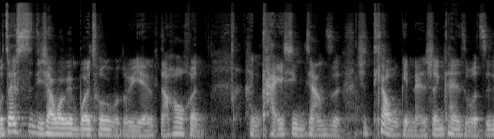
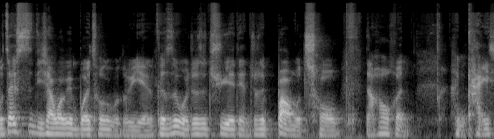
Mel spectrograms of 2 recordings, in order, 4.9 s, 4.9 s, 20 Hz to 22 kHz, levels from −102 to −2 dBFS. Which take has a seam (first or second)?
first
